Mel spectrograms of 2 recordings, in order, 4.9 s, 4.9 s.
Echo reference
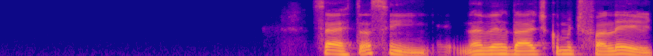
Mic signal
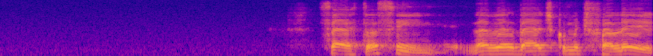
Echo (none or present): present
